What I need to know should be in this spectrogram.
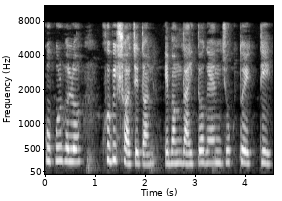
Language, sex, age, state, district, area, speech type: Bengali, female, 45-60, West Bengal, South 24 Parganas, rural, spontaneous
